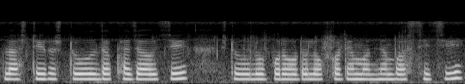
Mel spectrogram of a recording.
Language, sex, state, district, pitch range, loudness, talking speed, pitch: Odia, female, Odisha, Nuapada, 240-250 Hz, -14 LUFS, 130 wpm, 245 Hz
